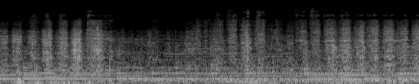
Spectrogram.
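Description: A hand blade sawing through an expanded-polystyrene (tecnopor) block in quick back-and-forth strokes, a dry rasping rub. A steady low hum runs underneath.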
